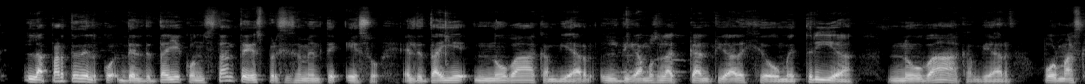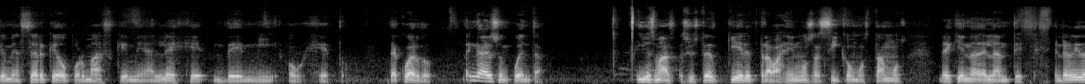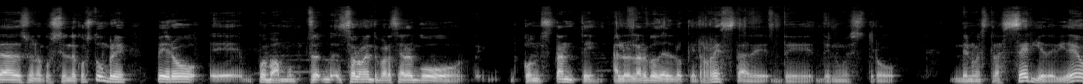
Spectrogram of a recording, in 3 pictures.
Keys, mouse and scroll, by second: 2.9-4.0 drag, 4.8 shift+middle click, 5.9 shift+middle click.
